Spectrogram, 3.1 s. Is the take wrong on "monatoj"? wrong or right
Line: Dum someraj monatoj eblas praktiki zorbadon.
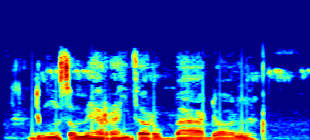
wrong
